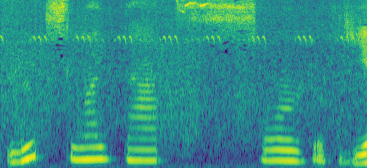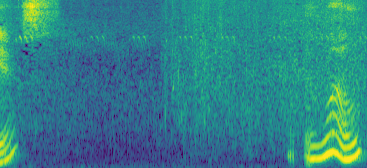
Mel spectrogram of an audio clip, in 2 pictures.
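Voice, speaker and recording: Casting: woman to play a young, self-reliant princess, Mexican accent, very relaxed dark tone, slow delivery, playful and tender, for romantic ASMR roleplay. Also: on the low side, exaggerated voice. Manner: teasing, gentle, bashful hesitations. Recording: noisy outdoor nature ambience.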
